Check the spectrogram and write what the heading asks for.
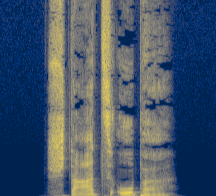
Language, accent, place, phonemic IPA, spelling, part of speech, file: German, Germany, Berlin, /ˈʃtaːt͡sˌʔoːpɐ/, Staatsoper, noun, De-Staatsoper.ogg
- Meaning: State opera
